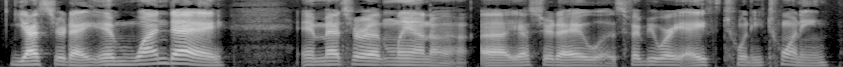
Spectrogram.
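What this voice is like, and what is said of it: Hoarse, fading voice. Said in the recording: “Excuse how I sound. I think I'm losing my voice.”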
